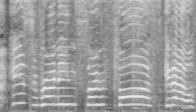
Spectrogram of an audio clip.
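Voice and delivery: high, rushed alarm while fleeing; panicked. Real, not acted. Gamer fleeing the fast runner, high panicked voice. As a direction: flee in a frightened babble.

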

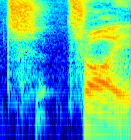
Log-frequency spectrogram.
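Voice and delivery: "تش" isolated, then "try" as "chry"; "try" with a drawn-out "chr" start. Shown as a demonstration. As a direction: build "try" from a "ch" sound. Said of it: "لا بقول تش".

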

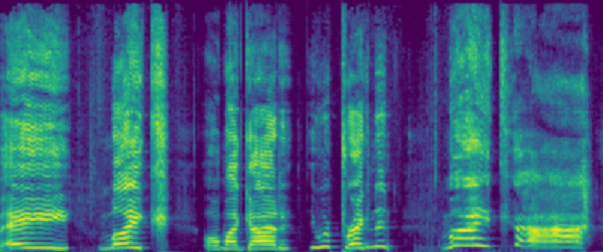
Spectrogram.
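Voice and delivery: loud, very high-pitched yelling; high excited shouting. Real, not acted. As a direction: shriek it out at the top of your range. Shouting at game creature in alarm.

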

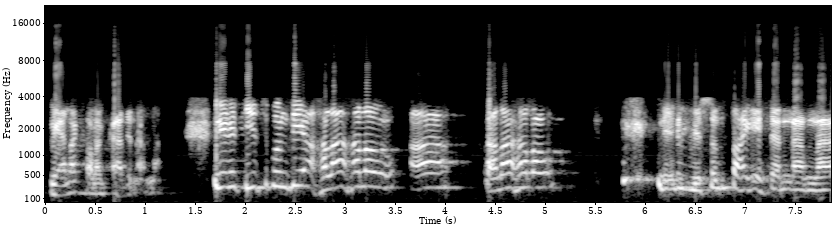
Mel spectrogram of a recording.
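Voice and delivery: anguished confession, rising high; pained. A narrator's reading. Son confesses to his father he drank poison, pained. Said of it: "బాధతో కూడిన మాటలతో".

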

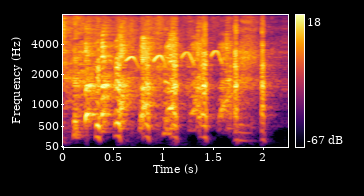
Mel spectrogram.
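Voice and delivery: big gleeful laugh; loud laugh. Real, not acted. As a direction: burst out laughing. Laughing at his own story.

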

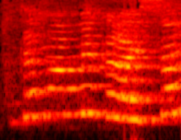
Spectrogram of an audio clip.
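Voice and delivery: high, sing-song coo at the puppy. Real, not acted. Owner cooing high at a tiny puppy.

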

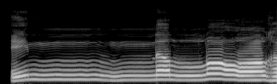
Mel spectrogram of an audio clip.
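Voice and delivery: إن الله with a slow, nasal held nn; recitation with ghunna. Shown as a demonstration. Teacher showing the ghunna in recitation. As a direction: hum the nn of إن الله. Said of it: "একটা গুন্না আছে".

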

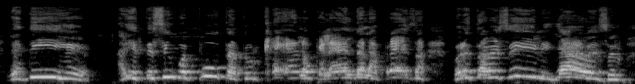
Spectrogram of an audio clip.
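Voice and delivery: high angry order, yelled; angry boss shouting. Retold or imitated. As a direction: shout at his men to grab the photographer. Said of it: "me vuelve a decir". (jefe ordenando a gritos)

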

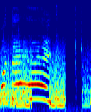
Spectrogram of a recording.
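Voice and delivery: stretched-out, slow, loud cry; startled shout. Real, not acted. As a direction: howl it out in shock. Sudden jump scare.

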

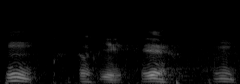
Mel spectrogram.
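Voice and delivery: soft grunting mm and yeah; soft imitated mumbling sounds; deaf man's noises. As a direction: mimic a man who can't speak, murmuring. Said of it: "making his noises?".

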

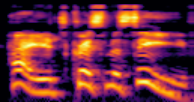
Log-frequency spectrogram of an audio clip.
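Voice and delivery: high, slow nervous excuse; nervously smooth it over; Iggy nervously pleading with the father. A narrator's reading. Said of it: "he sounds real nervous".

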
